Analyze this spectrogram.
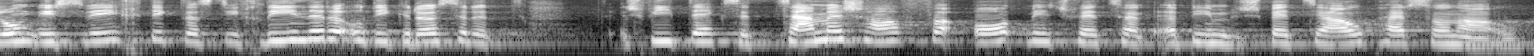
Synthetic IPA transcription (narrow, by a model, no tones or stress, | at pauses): ɾʊmɪʃsʋɪχtɪɡ̥̚d̥ɑsd̥iχliːnəɾəʔʊd̥iɡɾøːsəɾə | ʃpiːt̪ɛksət͡sæməʃɑfːəʔoɪtb̥ɪmʃpɛt͡sjɑːlpʰɛɾsonɑ̰ːl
